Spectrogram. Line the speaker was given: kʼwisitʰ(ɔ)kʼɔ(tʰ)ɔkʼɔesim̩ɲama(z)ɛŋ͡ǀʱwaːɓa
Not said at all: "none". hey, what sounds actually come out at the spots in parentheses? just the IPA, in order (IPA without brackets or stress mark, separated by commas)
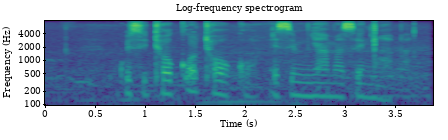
ɔ, tʰ, s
